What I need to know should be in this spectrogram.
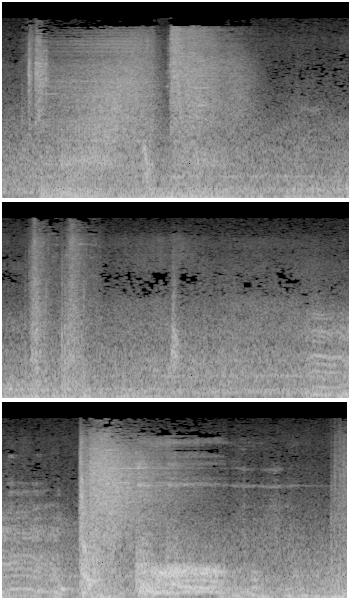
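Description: A sword slashes and strikes a dragon with sharp impacts.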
